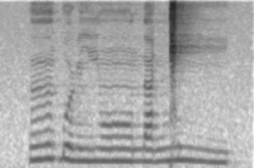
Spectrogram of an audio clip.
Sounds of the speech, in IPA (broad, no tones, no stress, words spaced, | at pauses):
ə̃ːɠo ɳĩjõːna ŋ͡ǁiː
